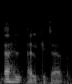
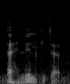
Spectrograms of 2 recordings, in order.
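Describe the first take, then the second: First: Ahl Al-Kitab with the article sounded separately; wrong reading. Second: Ahlil Kitab with the words joined through the wasla; linked reading. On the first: Teacher showing students the wrong way, Ahl Al-Kitab said unlinked. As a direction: Ahl Al-Kitab read word by word with no linking. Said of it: "We're not gonna say". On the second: Teacher showing students the right linked reading, Ahlil Kitab. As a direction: Ahlil Kitab run together as one flowing phrase. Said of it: "We're gonna say". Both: Shown as a demonstration.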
